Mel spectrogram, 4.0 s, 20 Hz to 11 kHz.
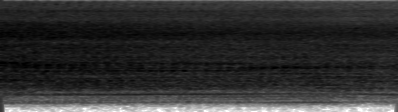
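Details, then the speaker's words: $50 auction car, just fitted with a new battery: steady, even hum with faint regular patter and no knocks or misses; quiet, smooth idle, exhaust barely audible. "really good noise through the motor. It's just running real smooth. You can barely even hear this thing running."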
